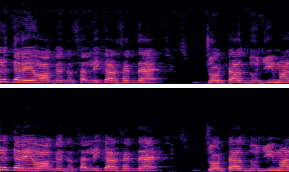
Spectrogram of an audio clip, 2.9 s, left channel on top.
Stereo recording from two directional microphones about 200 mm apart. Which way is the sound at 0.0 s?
30° left (ahead or behind).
